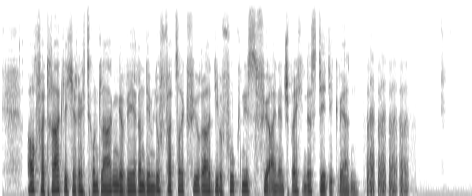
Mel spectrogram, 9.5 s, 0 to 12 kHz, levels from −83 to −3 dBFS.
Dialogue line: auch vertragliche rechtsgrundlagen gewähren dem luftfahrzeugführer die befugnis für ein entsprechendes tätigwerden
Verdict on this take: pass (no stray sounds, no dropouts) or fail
fail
